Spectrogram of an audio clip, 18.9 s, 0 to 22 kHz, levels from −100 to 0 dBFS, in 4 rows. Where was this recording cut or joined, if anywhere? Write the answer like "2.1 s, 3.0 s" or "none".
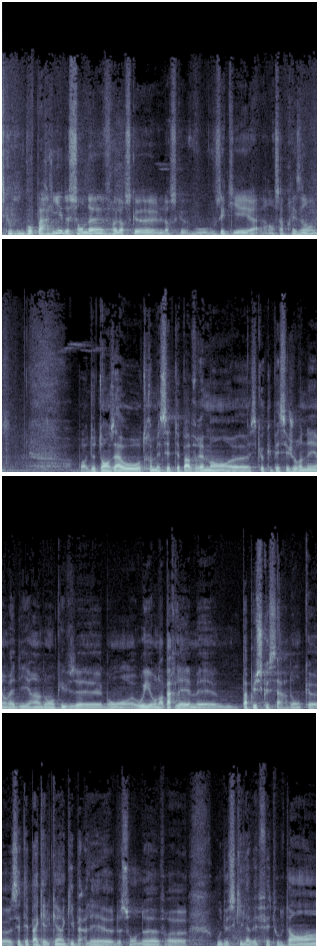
none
